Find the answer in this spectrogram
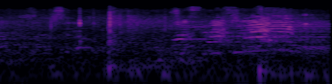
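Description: Faint volleyball play: a sharp slap of hand on ball a little under a second in as the serve is struck, with another short ball contact near the end.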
